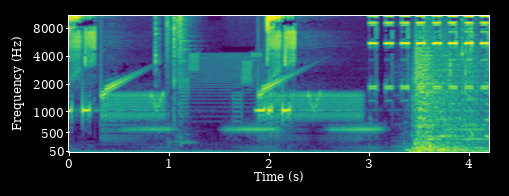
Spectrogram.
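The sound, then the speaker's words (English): Electronic scanning tones from a robot chirp and sweep upward, then an alarm set off by Eve's leaf emblem breaks out: rapid, repeating high-pitched beeps over a loud, harsh burst of noise that continues to the end. “Eve's leaf emblem sets off the alarms.”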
